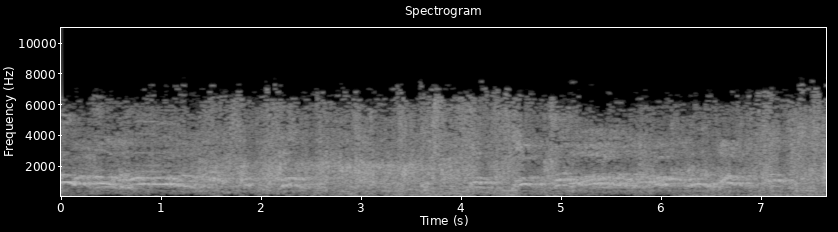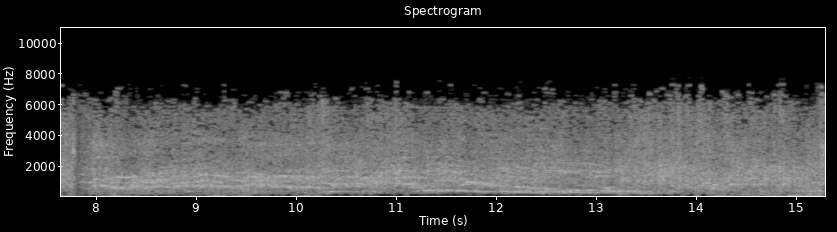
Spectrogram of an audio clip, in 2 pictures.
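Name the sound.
audience applauding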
